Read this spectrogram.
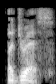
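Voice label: "address", American English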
